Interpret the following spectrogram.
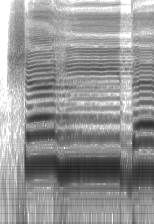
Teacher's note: harakat Syahida jika berhenti di da hukumnya adalah Mad iwad sebab ada baris tanwin fathah yang kita wakafkan cara bacanya baris duanya jadi satu jadi fathah dan panjang dua harakat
